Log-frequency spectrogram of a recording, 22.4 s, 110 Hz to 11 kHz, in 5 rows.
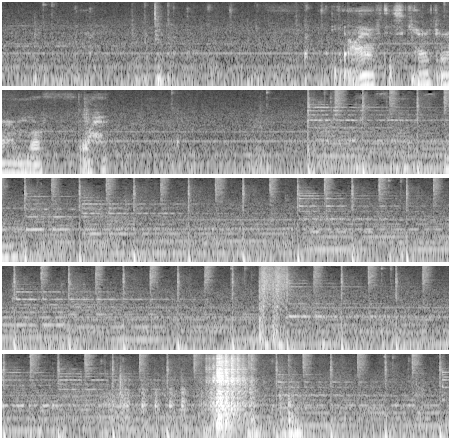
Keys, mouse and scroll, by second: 0.9-5.1 middle drag, 1.3 a, 1.5 z, 2.5 KP_3, 3.5 a, 4.1 a, 4.4-6.3 drag, 7.1-8.9 drag, 8.0 s, 13.5 g, 15.9 Tab, 16.6 r, 17.4 g, 18.4-21.0 middle drag, 18.9 z, 20.7 r, 21.9 middle click.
